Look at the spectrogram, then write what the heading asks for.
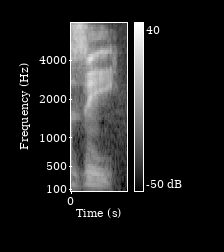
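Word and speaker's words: Que: He's a monk, and his name's actually spelled Q-U-E, but it's pronounced Z.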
